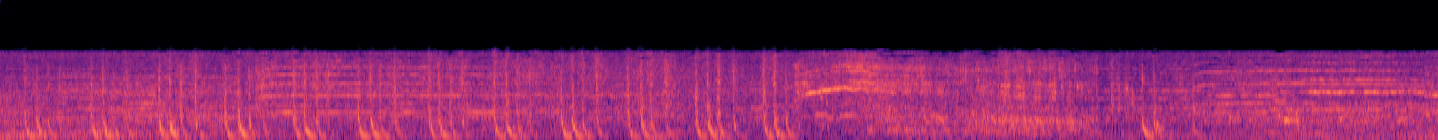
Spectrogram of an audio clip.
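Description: A horse neighs and its hooves clop steadily at a galloping rhythm in a radio drama, loud and close, with crowd noise and music layered behind, the hoofbeats fading as a whinny rises.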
